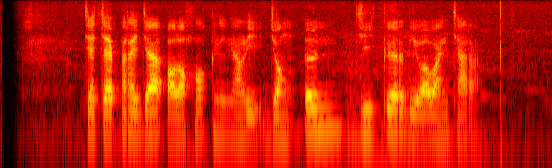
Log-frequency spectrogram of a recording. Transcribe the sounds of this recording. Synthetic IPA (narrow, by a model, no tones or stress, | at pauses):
t͡ʃɛt͡ʃɛpɾɛd͡ʒaʔɔlɔhɔkniŋalid͡ʒɔŋənd͡ʒikɨrdiwawaɲt͡ʃaɾa̰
